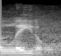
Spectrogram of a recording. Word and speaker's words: ladle: This is a ladle. How do we pronounce ladle? Ladle. Use a long a sound like pay and say lay. Ladle. Use a fast d and a short sound o like in table.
